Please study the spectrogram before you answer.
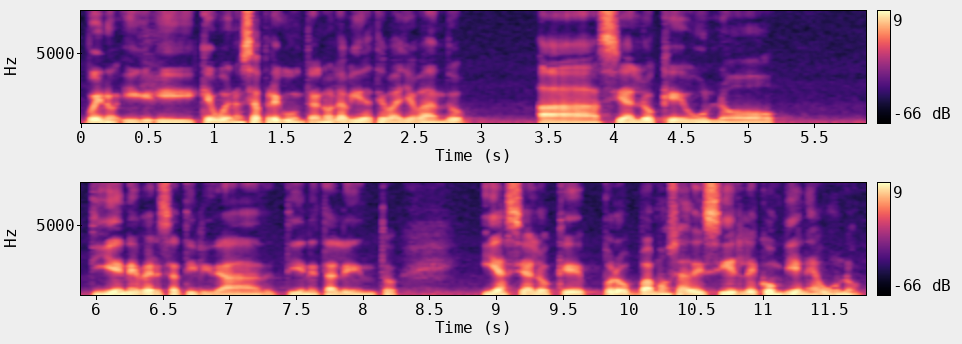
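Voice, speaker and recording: A man's voice: medium pitch, moderate pace, slight background noise. A middle-aged man, a journalist and radio announcer, telling stories in a conversational podcast interview. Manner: storytelling, animated, imitates old radio announcers.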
